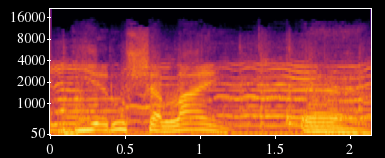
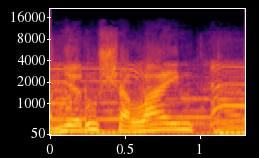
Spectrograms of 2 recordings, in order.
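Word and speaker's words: ירושלים: Agora uma música cantada em hebraico, inclusive, né, israelense, Shabeki Yerushalayim. Diferente, né, a pronúncia do que a gente está acostumado com Jerusalém, mas é isso, Yerushalayim, a música que tem várias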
